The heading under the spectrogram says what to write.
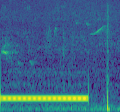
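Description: A steady, droning telephone tone hums for almost two seconds as a phone call is placed, then cuts off with a sharp click, followed by a brief electronic blip as the call connects. No one speaks.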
